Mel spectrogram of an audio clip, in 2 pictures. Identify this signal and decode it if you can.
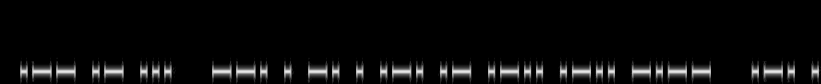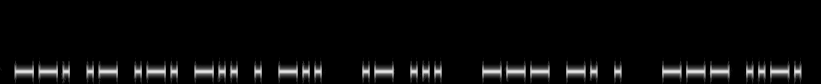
Morse code, heard as a keyed tone, about 20 wpm, 600 Hz. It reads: WAS GENERALLY REGARDED AS ONE OF
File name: cw-books / winnie-the-pooh / winnie-20wpm-page-0062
